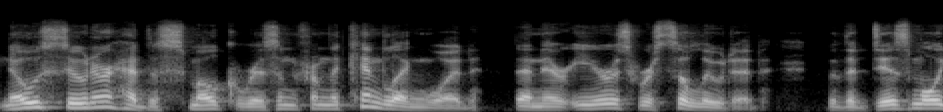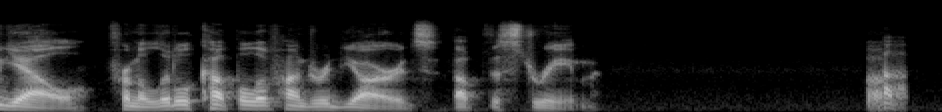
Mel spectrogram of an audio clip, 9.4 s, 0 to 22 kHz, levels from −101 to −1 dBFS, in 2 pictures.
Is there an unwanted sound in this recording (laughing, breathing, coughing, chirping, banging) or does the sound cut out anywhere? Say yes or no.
yes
